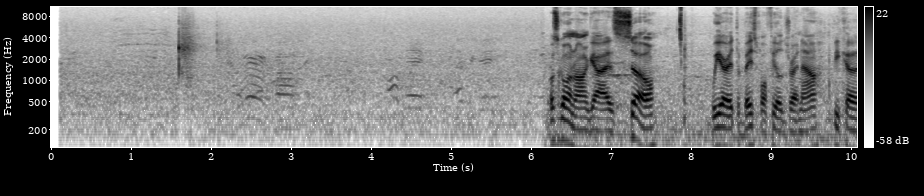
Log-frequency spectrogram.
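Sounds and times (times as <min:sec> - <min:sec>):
bat hitting baseball: 0:01.6 - 0:02.3.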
